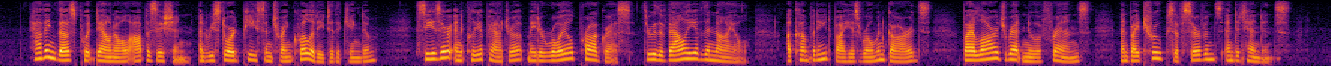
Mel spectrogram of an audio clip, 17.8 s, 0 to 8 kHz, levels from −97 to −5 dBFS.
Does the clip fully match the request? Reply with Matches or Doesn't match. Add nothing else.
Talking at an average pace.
Matches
